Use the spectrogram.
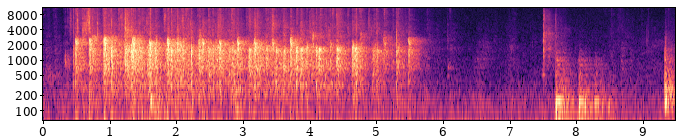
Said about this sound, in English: Please join me in welcoming her.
